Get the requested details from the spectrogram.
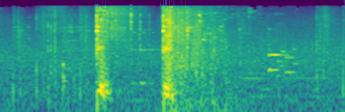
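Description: A heavy hammer smashes into rock with loud cracking blows.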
